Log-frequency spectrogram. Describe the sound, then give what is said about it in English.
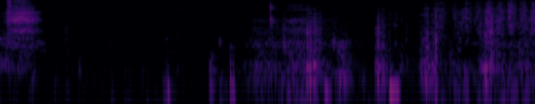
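Crisp crunching of a potato chip being chewed, with a sharp bite at the start followed by a run of irregular, brittle crackles and crunches, no talking. “can we get one more hard crunch, and then we all decide what kind of chip he might be eating?”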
